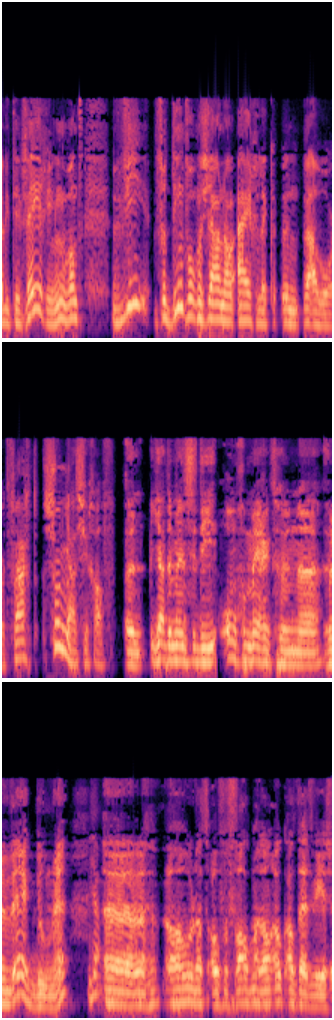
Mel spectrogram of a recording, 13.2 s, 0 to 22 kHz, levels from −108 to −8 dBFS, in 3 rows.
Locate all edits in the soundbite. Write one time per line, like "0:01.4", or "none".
0:02.4
0:04.0
0:06.0
0:06.6
0:07.2
0:08.7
